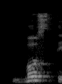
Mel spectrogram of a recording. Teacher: যেমন বসতি, ব অ স অ ত ই এর ভিতরে অ ধ্বনিটি লোপ পেয়ে হয়ে গেল বস্তি, অর্থাৎ বসতি শব্দটি হয়ে গেল কি বস্তি, অর্থাৎ স এর সাথে যে অ ধ্বনিটি উচ্চারিত হয় এই অটি উচ্চারিত না হয়ে স এর সাথে ত যুক্ত হয়ে গেছে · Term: স্বরলোপ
